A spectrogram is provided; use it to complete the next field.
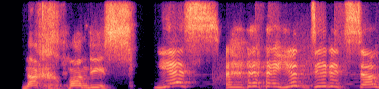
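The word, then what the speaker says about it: ნახვამდის: Nachvamdis. Nachvamdis.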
